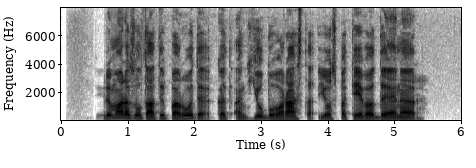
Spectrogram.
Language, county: Lithuanian, Šiauliai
